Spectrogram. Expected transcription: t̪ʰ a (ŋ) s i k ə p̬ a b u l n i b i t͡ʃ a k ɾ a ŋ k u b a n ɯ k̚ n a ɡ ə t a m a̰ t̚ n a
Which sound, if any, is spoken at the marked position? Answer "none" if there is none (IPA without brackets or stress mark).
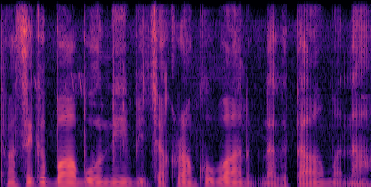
ŋ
